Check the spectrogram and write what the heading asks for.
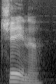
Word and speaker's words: cena: Yeah, so here we've got the C-E spelling, so the CH sound, cena. Let's do a quick recap. How do you say meat in Italian? Can you remember? Can you help us out? – Carne. – And how do you say dinner in Italian? – Cena. – And why is the C pronounced as a CH sound in cena? So it's pronounced as a CH sound because we have the E that follows the C.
